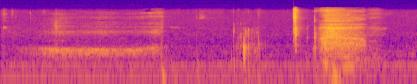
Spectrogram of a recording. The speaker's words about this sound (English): Yeah, you get a variety of levels of the water and the mouth and the gurgling sounds. And here, let's try that again. Here, I'm at the end here. Yeah, that's a pretty good mic test, don't you think?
